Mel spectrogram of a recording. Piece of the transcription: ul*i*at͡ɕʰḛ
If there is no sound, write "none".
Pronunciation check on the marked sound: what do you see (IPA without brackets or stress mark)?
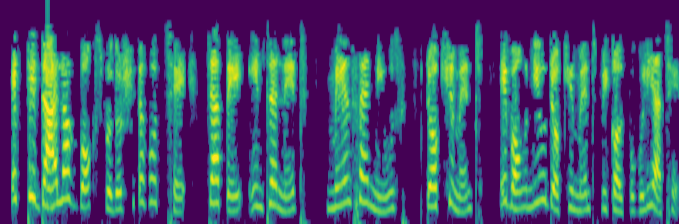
i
